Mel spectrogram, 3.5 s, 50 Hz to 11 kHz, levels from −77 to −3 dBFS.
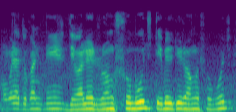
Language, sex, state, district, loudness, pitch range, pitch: Bengali, male, West Bengal, Alipurduar, -16 LUFS, 155-165 Hz, 160 Hz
